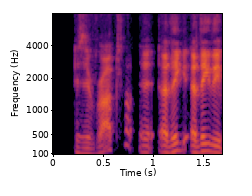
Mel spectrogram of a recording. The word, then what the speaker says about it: Raphtalia: Is it Raphtalia? I think they pronounce it Raphtalia. I said Ralph. It's technically it's like spelled like Raph, so R-A-P-H, but I'm pretty sure it's like Raphtalia.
